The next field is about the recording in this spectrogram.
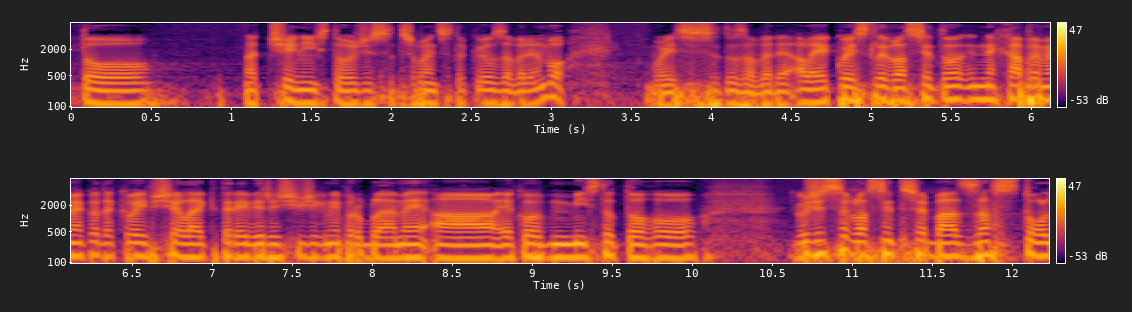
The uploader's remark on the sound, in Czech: Tento díl podcastu Kolaps se nahrával živě na festivalu audiovizuálního umění a alternativní elektronické hudby Lunchmeat v korzu Národní Galerie v Praze.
